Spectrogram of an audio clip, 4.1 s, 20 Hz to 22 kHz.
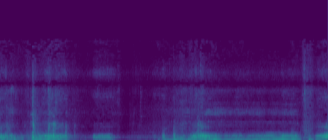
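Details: A 4-week-old female English Bulldog puppy gives small rumbling growls broken by brief pauses while playing with her teddy bear, showing it who's boss.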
